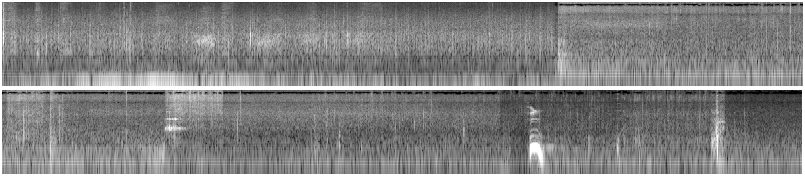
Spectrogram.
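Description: Steady rain pattering on a tent canopy overhead, with close, wet chewing and several sharp clicks; the background changes abruptly about eight seconds in.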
